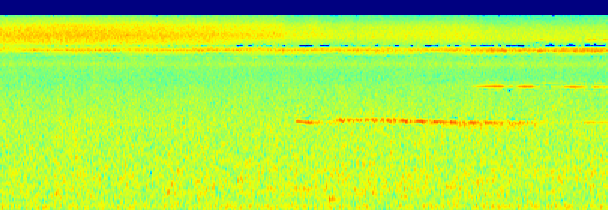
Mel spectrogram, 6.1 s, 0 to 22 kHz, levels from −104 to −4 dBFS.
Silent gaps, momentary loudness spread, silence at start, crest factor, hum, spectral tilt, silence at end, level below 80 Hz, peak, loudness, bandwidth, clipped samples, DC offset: none; 3 LU; 0 s; 14 dB; none; 0 dB/octave; 0 s; -44 dBFS; -8 dBFS; -18 LUFS; 16 kHz; under 0.1%; under 0.1%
